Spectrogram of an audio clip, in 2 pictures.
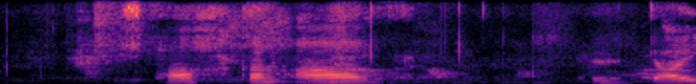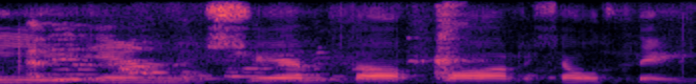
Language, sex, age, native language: Icelandic, male, 11, Icelandic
